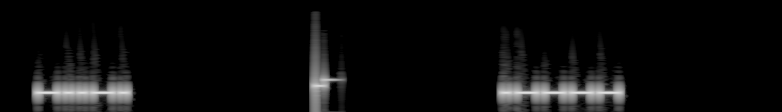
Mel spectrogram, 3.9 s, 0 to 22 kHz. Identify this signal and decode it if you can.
Morse code, heard as a keyed tone, about 36 wpm, 700 Hz. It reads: / 1
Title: Single Character (Letter:Number:Punctuation:Prosign) Alt 35wpm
